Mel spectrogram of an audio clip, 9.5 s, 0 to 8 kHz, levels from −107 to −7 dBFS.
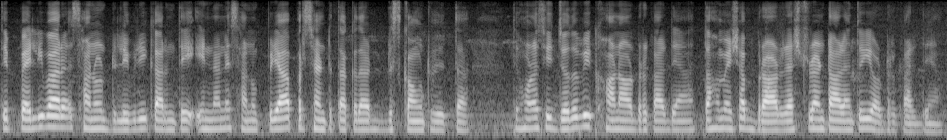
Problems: background sounds at intervals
